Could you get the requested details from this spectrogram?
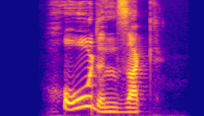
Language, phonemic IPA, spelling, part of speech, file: German, /ˈhoːdn̩zak/, Hodensack, noun, De-Hodensack.ogg
- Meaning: scrotum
